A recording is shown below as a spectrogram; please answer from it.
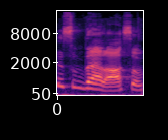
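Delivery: laughing. Right after doing an imitation for her audience, laughing. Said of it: "(Tasha laughs)".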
